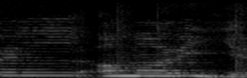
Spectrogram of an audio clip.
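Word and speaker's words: القمرية: Now Amar, we will pronounce it again in the same way. Amar becomes Amariye. So we have here الحروف, the letters, but again I'm going to pronounce it الحروف. And then we have الأمارية with a liaison. I'm going to pronounce it الحروف الأمارية.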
